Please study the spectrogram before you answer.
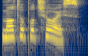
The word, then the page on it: multiple-choice: American English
